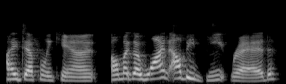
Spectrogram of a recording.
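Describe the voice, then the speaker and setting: A woman's voice: a little high, animated, fast, no room sound, lo-fi sound. A woman co-hosting a podcast in casual comedic chat, with a giggly, self-deprecating manner. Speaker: podcast co-host.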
